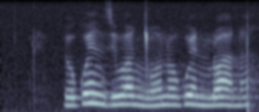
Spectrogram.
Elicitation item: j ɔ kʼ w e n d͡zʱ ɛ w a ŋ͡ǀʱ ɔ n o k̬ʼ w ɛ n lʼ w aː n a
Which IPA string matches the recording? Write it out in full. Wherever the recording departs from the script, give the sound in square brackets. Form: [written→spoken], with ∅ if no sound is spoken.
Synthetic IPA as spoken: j ɔ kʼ w e n d͡zʱ [ɛ→i] w a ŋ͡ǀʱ ɔ n [o→ɔ] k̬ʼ w ɛ n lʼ w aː n a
